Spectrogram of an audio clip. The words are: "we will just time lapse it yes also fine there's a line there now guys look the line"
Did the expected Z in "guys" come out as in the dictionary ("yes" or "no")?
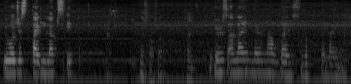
no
